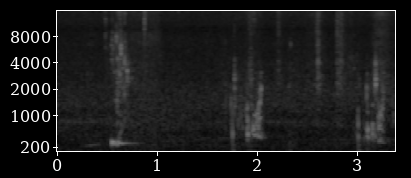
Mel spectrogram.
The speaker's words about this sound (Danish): jeg tog lige en slurk vand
